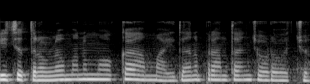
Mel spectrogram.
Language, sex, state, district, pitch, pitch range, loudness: Telugu, female, Andhra Pradesh, Srikakulam, 210 Hz, 195-220 Hz, -17 LUFS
